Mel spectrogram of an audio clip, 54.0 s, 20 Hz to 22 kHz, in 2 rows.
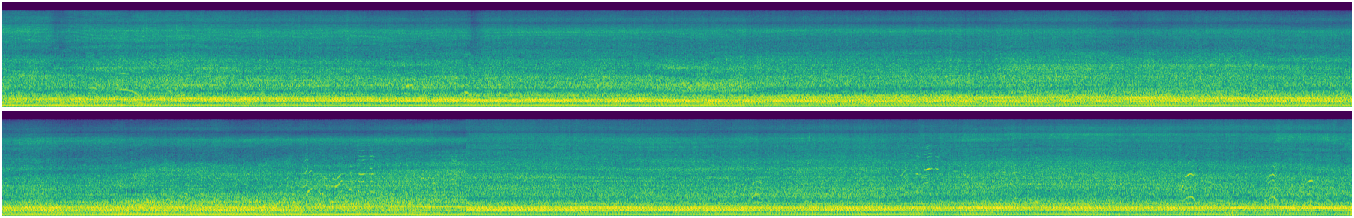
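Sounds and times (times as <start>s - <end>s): threshing machine running: 0.0s - 54.0s.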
